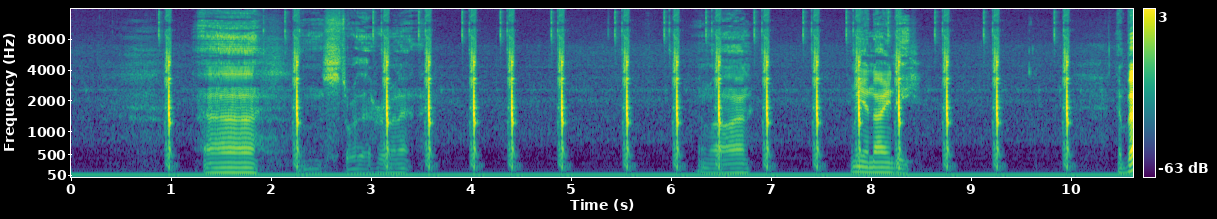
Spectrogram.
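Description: Short sharp clicks repeat at a quick, steady pace.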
